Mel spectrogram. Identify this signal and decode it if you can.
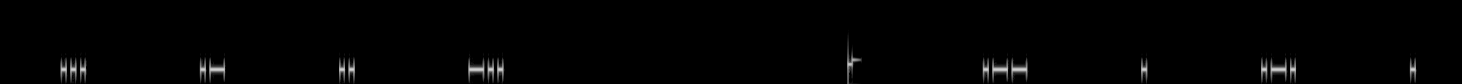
Morse code, heard as a keyed tone, about 25 wpm, spaced as for 7 wpm, 700 Hz. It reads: SAID WERE
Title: 8x Character Spacing - Top 200 Words - 25wpm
